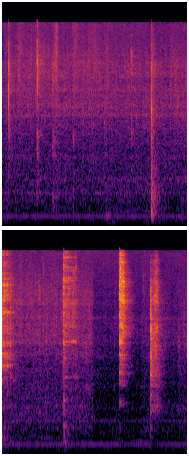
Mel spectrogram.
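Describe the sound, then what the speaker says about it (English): Noodles cooking in a pan give a soft, steady sizzle, broken by occasional stirring scrapes and light utensil clicks against the pan, near and fairly quiet. "all you have to do is just wait for your noodles to cook"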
